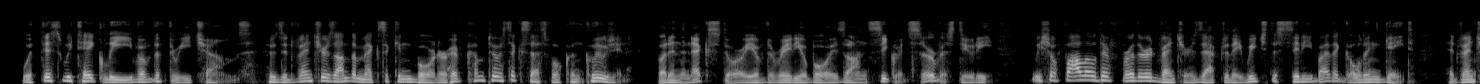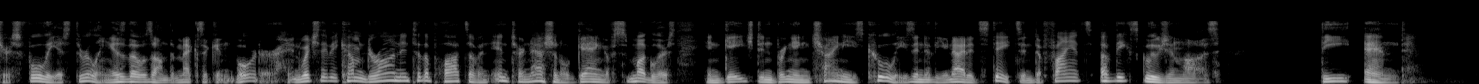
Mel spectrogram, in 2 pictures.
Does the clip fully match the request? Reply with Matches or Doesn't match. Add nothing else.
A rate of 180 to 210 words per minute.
Matches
